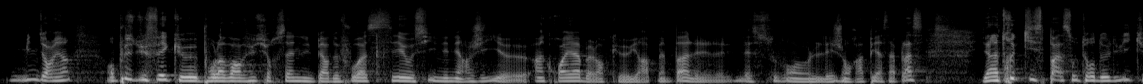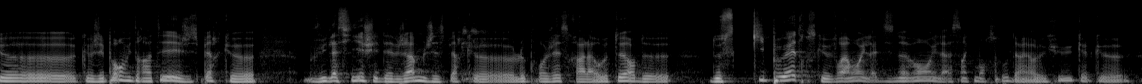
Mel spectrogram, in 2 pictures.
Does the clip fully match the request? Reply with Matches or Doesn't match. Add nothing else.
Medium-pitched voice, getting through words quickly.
Matches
